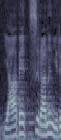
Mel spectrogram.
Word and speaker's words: 야베츠: 그런데 이 이름은 어, 히브리 말로 히브리 말이죠 이름이 히브리 말로 오체브라고 하는 단어에서 자음의 순서만 바꾼 야베츠라는 이름의 영어식 발음입니다.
